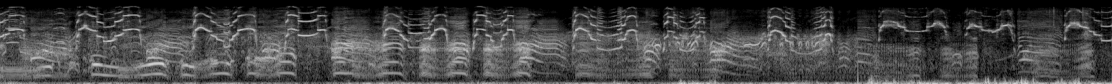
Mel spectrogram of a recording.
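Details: Streaked shearwater calls and song, a dense chorus of bending, wailing notes rising and falling in quick succession, many overlapping voices with rich harmonics and a steady low rumble beneath.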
